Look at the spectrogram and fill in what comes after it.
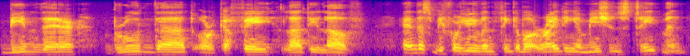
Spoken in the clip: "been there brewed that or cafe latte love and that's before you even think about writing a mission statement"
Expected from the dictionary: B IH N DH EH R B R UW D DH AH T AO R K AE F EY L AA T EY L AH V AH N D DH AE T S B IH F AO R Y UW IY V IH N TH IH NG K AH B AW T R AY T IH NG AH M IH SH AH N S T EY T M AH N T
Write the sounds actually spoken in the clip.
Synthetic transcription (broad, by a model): B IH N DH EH R B R UW D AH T AO R K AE F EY L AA T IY L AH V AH N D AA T S B IH F AO R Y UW IY V IH N TH IH NG K AH B AW T R AY T IH NG AH M IH SH AH N S T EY T M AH N T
